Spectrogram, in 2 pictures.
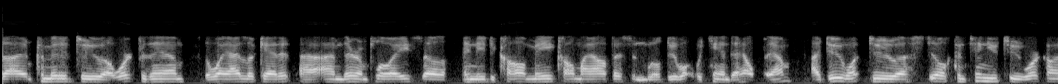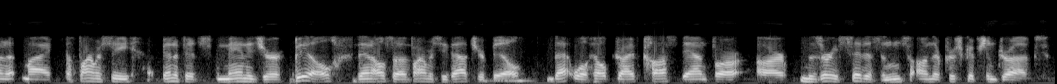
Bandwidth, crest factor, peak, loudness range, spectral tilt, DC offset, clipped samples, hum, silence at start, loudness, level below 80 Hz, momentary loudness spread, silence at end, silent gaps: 4 kHz; 14 dB; 0 dBFS; 1 LU; -8 dB/octave; under 0.1%; under 0.1%; none; 0 s; -15 LUFS; -56 dBFS; 4 LU; 0.1 s; none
